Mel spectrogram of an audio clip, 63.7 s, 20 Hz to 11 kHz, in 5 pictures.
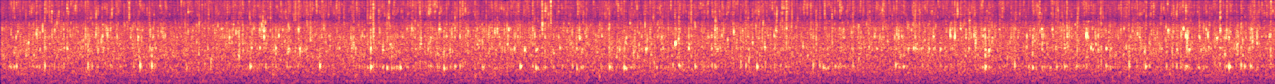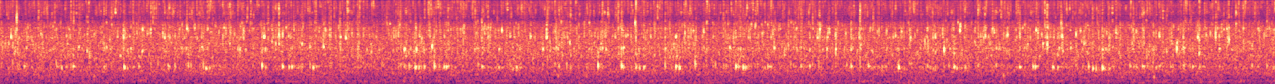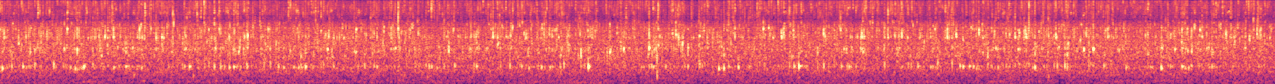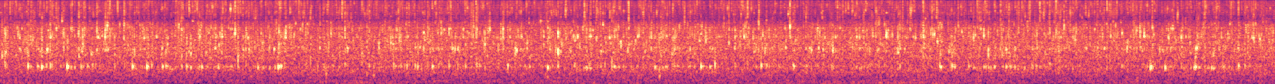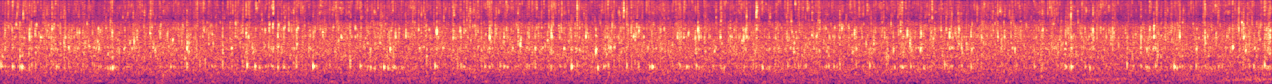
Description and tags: Murmuring, babbling, burbling and brawling brooks in the Black Forest, Germany.OKM binaurals with preamp into Marantz PMD 671.
brook, creek, flowing, forest, water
